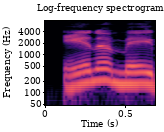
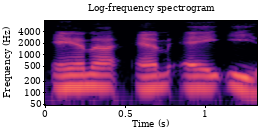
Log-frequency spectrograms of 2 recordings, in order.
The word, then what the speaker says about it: Anna Mae: It's literally Anna, M-A-E. Spelled even M-A-E. Anna Mae. And it wasn't just Anna. Got like more syllables than you actually see in the word.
